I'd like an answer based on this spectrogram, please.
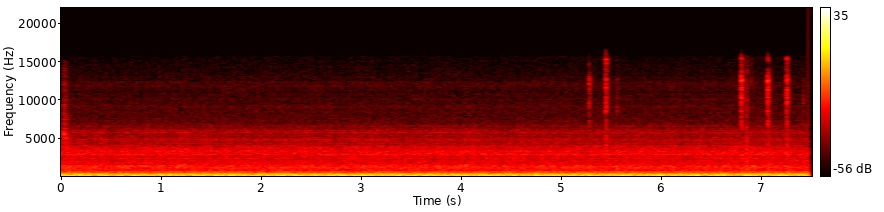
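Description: Steady low hum and rumble inside the cabin of a 2007 Audi A8 W12 with its W12 engine idling. A few faint clicks about five and seven seconds in, as the MMI controller steps through the news list.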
